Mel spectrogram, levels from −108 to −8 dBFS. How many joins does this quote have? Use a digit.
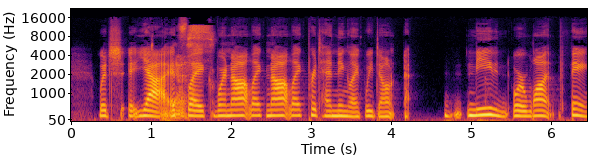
1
